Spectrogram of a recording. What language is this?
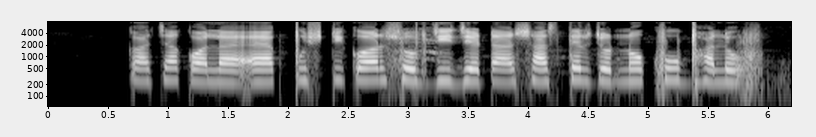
Bangla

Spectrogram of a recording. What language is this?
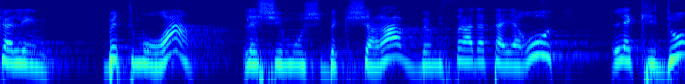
Hebrew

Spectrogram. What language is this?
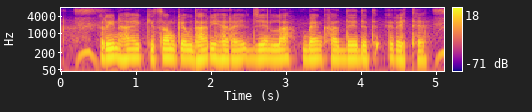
Chhattisgarhi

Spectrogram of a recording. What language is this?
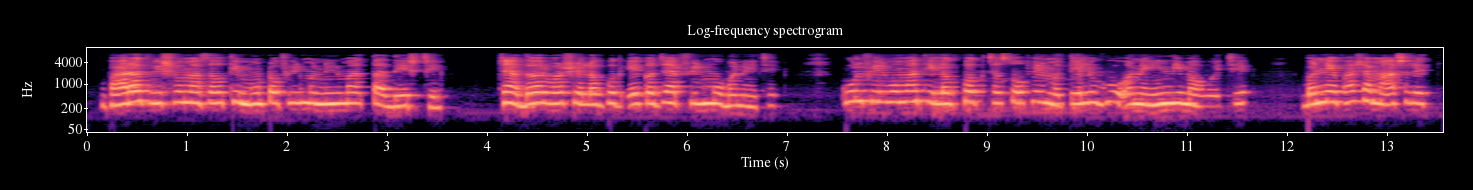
Gujarati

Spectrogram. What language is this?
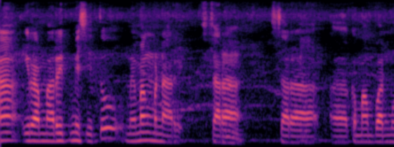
Indonesian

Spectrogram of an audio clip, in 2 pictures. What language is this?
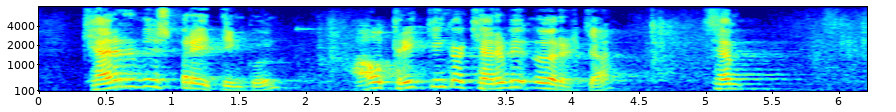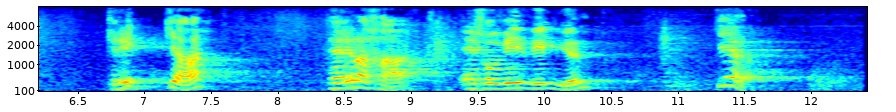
Icelandic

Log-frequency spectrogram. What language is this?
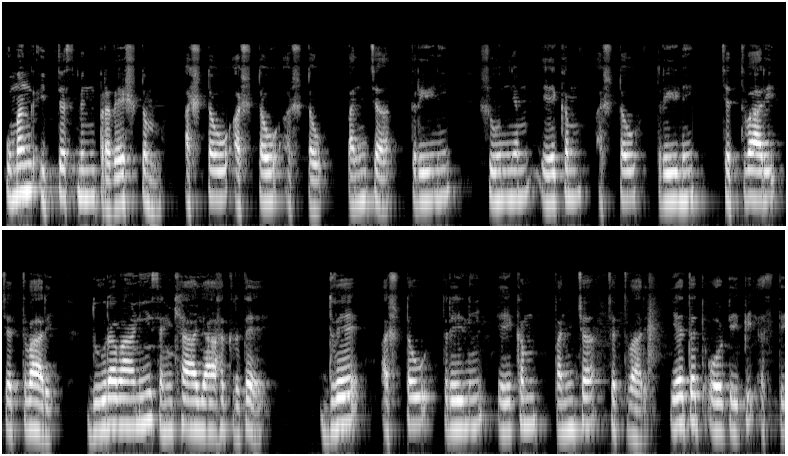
Sanskrit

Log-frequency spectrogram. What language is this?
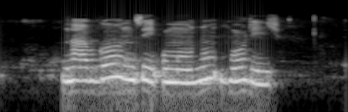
Kinyarwanda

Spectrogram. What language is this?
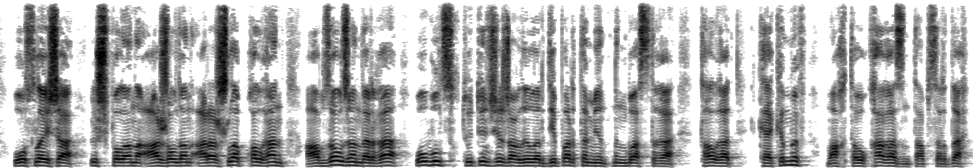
Kazakh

